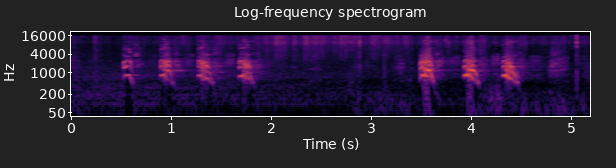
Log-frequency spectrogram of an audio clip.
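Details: Shetland Sheepdog barking while the shelties play ball: two bursts of sharp high barks, four then three, evenly spaced about half a second apart, over low background rumble.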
